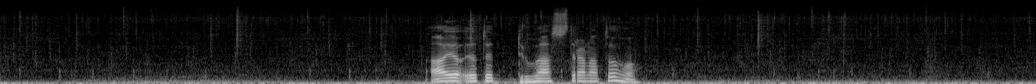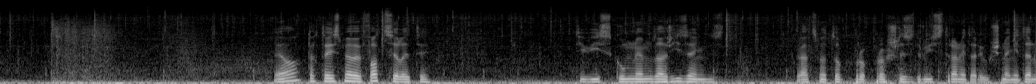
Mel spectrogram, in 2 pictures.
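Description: Flames crackle softly.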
